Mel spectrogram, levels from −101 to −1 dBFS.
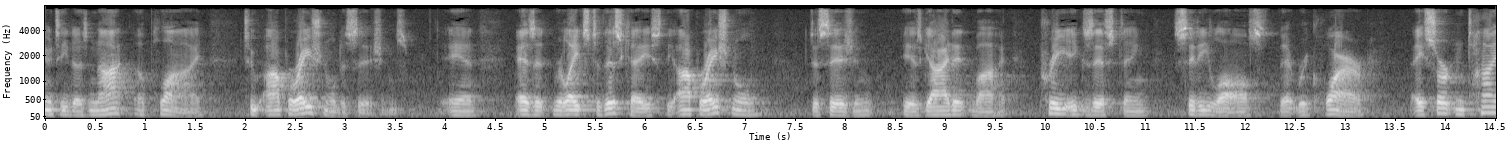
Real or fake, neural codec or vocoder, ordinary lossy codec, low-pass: real; none; MP3, 48 kbps; 7.2 kHz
